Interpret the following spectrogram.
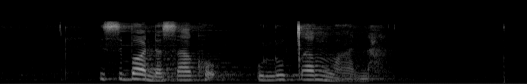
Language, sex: Xhosa, female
